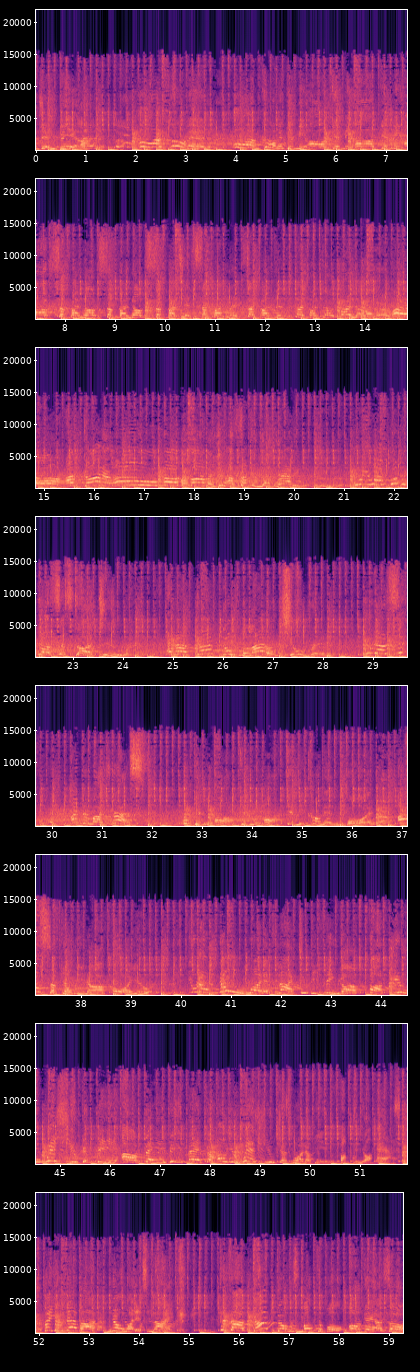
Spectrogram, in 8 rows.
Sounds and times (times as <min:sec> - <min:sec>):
Music: 0:00.0 - 0:59.2.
